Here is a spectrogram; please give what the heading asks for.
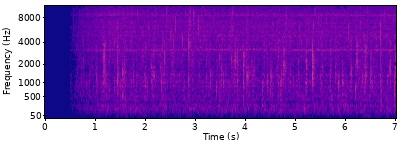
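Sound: soup boiling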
